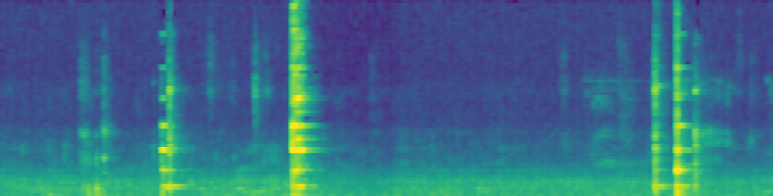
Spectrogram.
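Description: Metal spoon clinking against a ceramic bowl, each strike ringing briefly: one about a second in, the loudest about two seconds in, and a quick double clink near the end.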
